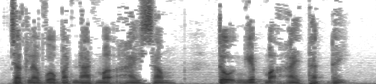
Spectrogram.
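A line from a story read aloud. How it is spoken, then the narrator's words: Muttering while busy. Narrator (Vietnamese): miệng không quên lẩm bẩm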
